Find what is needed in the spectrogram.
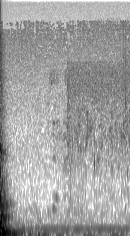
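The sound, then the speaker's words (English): A single dull, solid knock at the very start, fading quickly into quiet with a faint low hum and no talking. “Was that knocking?”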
